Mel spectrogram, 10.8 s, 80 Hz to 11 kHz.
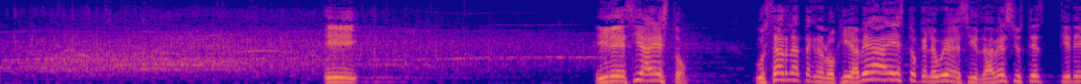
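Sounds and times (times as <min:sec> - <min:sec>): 
audience applause: 0:00.0 - 0:06.5
speech: 0:03.2 - 0:03.7, 0:06.0 - 0:07.0, 0:07.6 - 0:10.8.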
